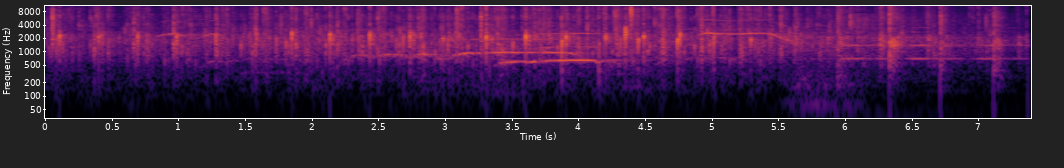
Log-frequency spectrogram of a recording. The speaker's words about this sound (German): Können Sie sagen, was das ist? Das ist ein Applaus, oder? Ja. Das ist ein ganz besonderer Applaus, der in vielen Städten in den letzten Wochen von den Balkonen zu hören war, nämlich Applaus für die Pflegekräfte.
